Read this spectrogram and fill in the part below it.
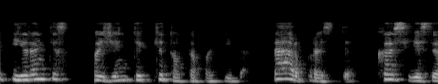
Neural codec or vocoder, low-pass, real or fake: vocoder, 24 kHz, 100 mel bands, Vocos; 7.2 kHz; fake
